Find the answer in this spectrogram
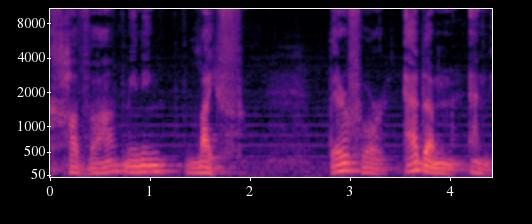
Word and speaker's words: Chava: And Eve, which we mispronounce, the original name is Chava, meaning life.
